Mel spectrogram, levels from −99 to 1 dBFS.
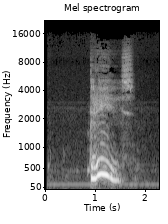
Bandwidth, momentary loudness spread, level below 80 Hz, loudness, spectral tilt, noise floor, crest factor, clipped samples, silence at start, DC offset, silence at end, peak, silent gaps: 12.5 kHz; 16 LU; -58 dBFS; -12 LUFS; -4.5 dB/octave; -47 dBFS; 14 dB; under 0.1%; 0.85 s; under 0.1%; 0.55 s; -2 dBFS; none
